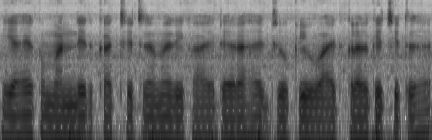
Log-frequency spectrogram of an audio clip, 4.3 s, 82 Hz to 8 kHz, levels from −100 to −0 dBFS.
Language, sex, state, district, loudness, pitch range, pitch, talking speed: Hindi, male, Bihar, Gaya, -18 LUFS, 85-90 Hz, 85 Hz, 235 wpm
